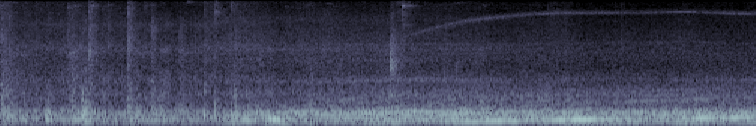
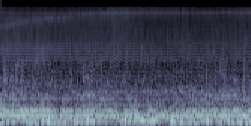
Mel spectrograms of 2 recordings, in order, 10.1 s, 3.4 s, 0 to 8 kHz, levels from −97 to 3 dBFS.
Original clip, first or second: first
